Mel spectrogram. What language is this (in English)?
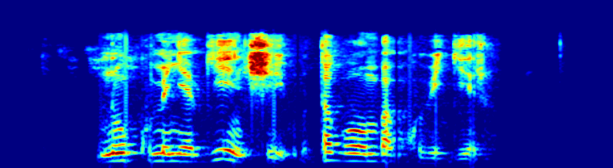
Kinyarwanda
